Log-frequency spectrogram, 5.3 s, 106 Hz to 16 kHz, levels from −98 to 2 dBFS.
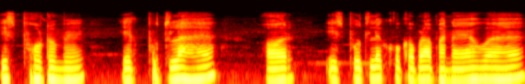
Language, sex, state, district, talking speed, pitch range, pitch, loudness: Hindi, male, Jharkhand, Garhwa, 150 wpm, 135-145 Hz, 140 Hz, -16 LUFS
